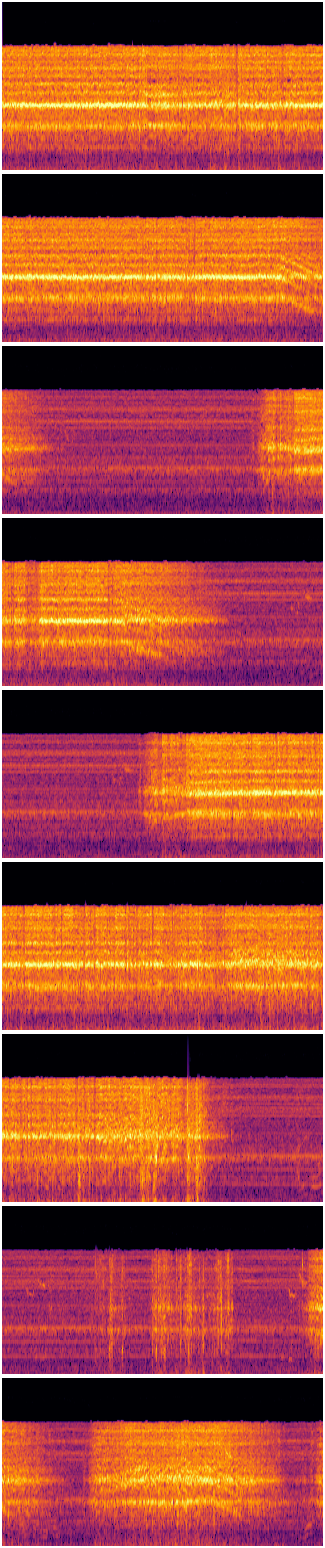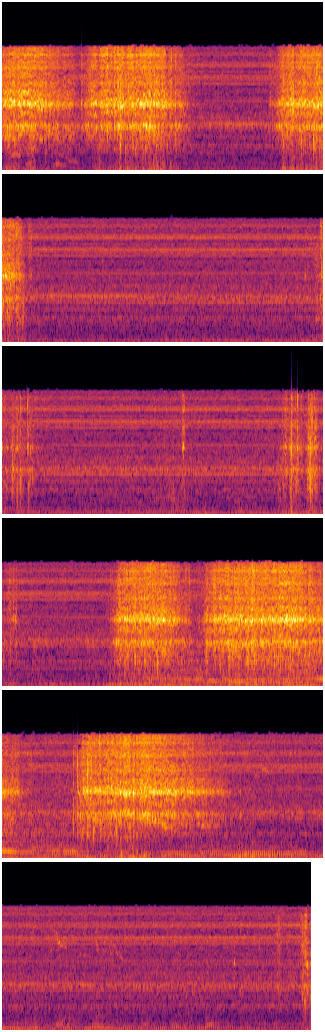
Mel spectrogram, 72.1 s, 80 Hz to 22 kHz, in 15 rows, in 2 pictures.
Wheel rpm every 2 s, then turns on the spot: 160, 160, 160, 160, 110, 0, 10, 150, 40, 0, 20, 150, 160, 160, 160, 140, 10, 0, 10, 20, 140, 30, 80, 20, 30, 0, 0, 0, 10, 20, 70, 40, 70, 0, 0, 0.
36-38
